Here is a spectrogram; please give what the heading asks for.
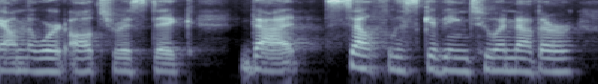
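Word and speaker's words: Alltruistic: Altruistic is spelled A L L T R U I S T I C. All is our collective. True as if it's already a reality. And Istic allows us to play on the word altruistic.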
